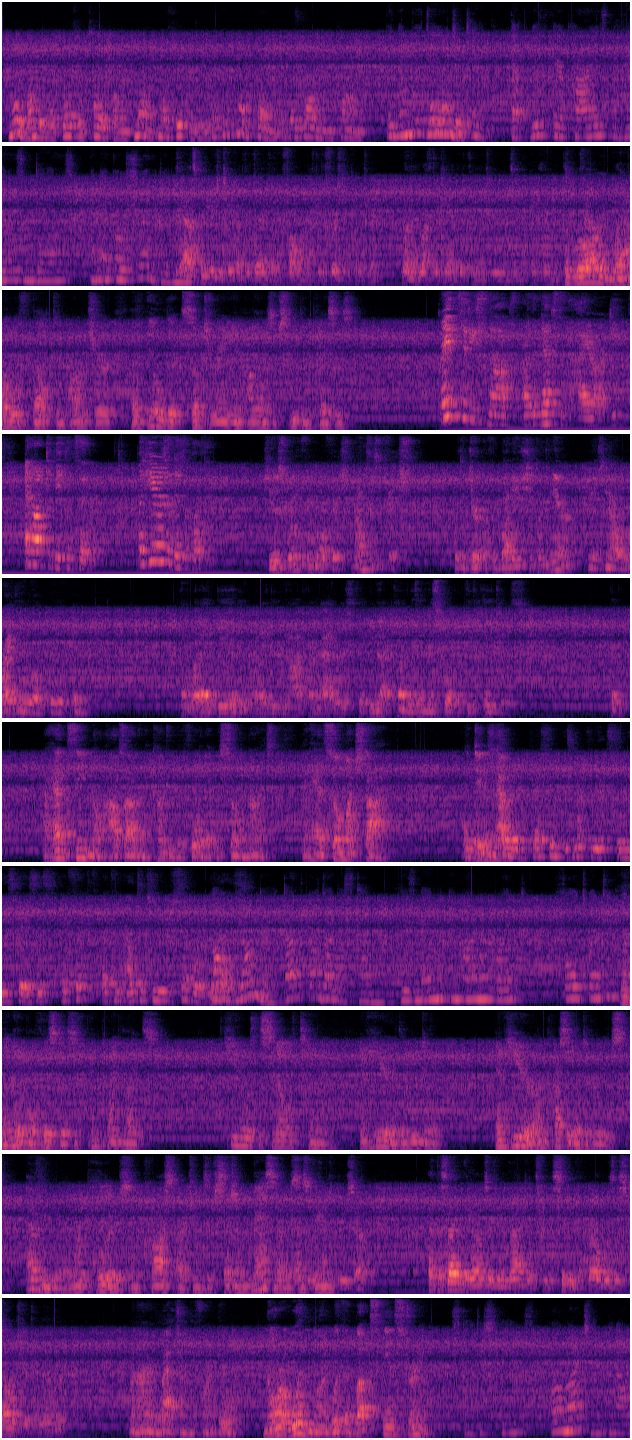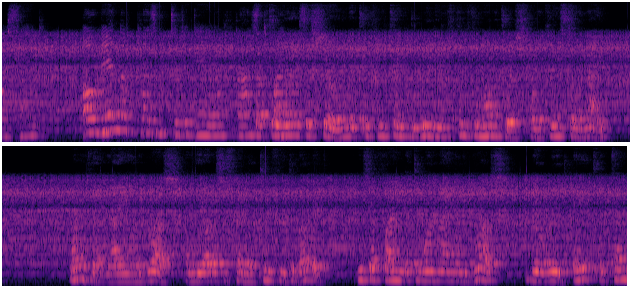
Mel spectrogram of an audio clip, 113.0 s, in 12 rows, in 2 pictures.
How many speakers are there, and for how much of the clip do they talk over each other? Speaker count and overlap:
nine, about 6%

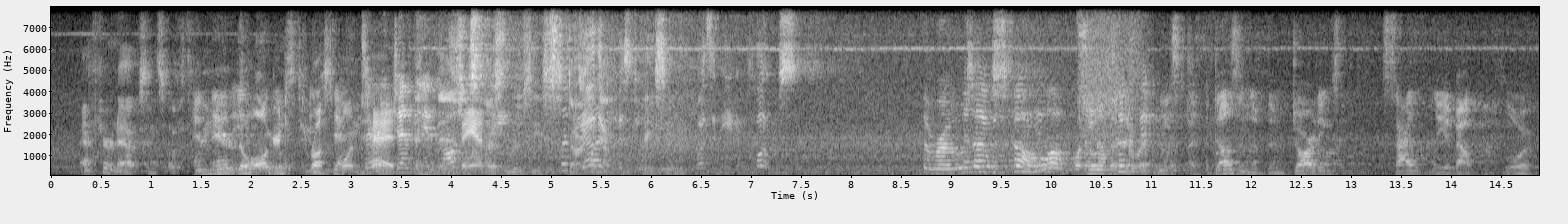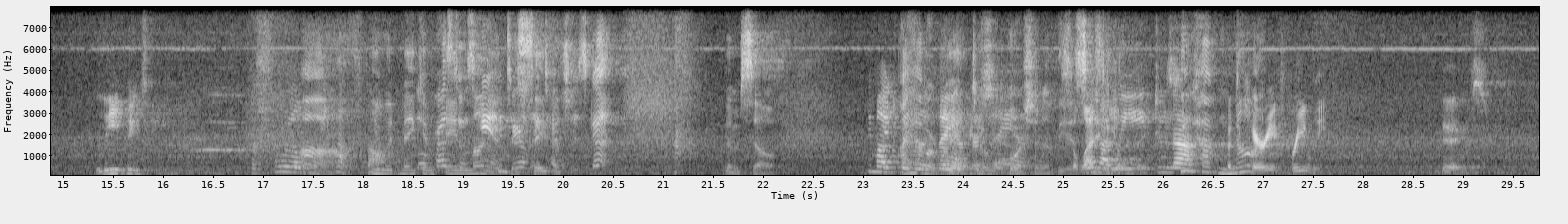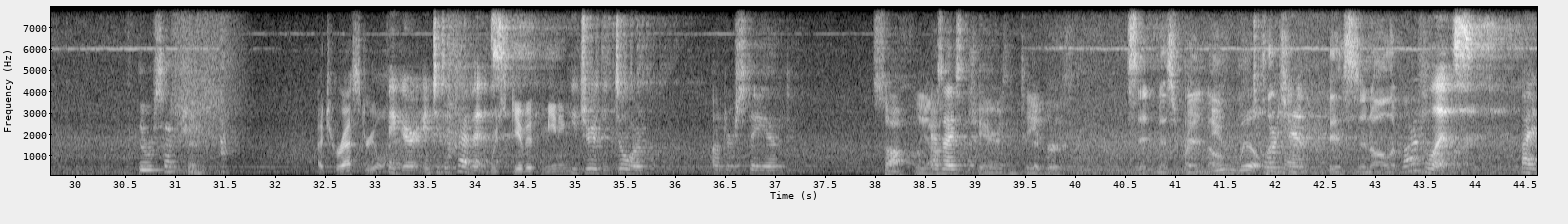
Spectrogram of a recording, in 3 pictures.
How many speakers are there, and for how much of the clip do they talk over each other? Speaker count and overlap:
eight, about 46%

